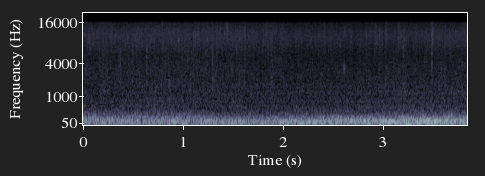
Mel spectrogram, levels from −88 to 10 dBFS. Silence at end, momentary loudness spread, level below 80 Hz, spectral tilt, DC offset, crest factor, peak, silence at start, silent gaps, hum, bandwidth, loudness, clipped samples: 0 s; 7 LU; -40 dBFS; -6 dB/octave; under 0.1%; 14 dB; -20 dBFS; 0 s; none; none; 16.5 kHz; -37 LUFS; under 0.1%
